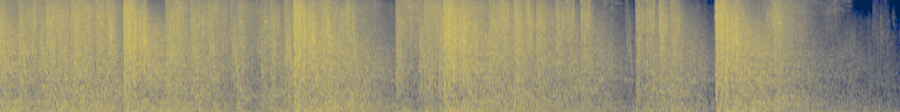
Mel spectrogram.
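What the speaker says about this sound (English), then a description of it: "Immediately drilled by a rocket" Heavy, continuous barrage of booming blasts and gunfire in the Mass Effect video game, with a rocket explosion landing amid loud, dense combat noise that stays intense throughout and surges again near the end.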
